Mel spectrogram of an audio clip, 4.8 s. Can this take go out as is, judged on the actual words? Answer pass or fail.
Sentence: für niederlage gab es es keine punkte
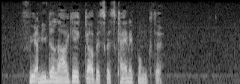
pass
